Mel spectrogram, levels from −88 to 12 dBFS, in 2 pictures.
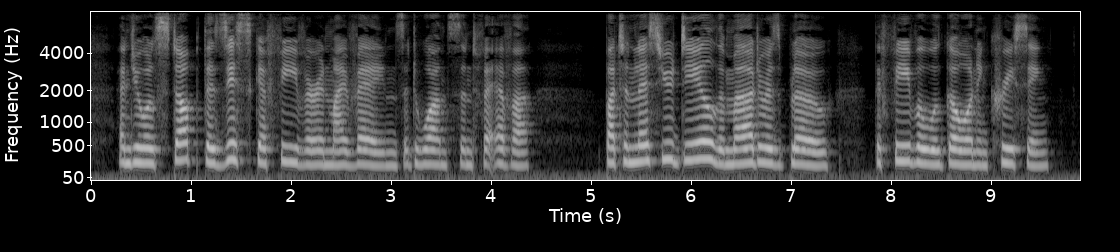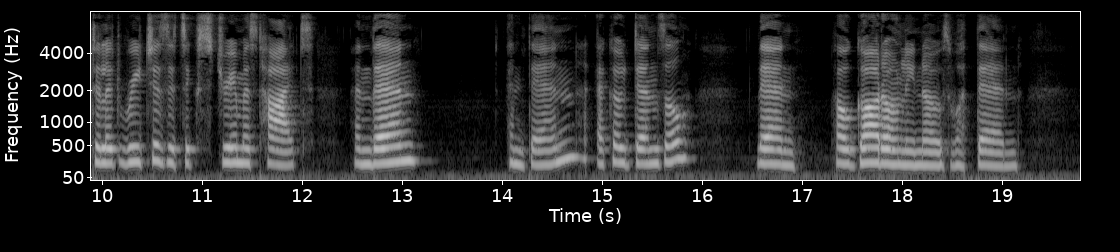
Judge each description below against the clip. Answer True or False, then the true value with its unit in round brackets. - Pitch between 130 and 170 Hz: False (225 Hz)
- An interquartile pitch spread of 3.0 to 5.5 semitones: False (2.4 semitones)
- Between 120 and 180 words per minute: True (145 wpm)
